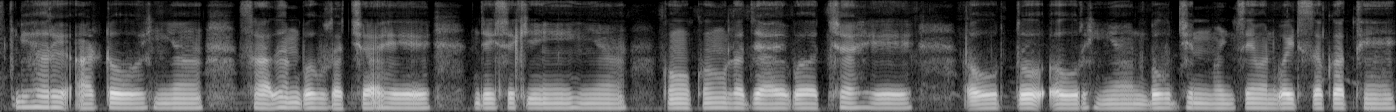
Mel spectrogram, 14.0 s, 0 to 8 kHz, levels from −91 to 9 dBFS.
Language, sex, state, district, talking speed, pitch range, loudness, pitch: Hindi, male, Chhattisgarh, Sarguja, 115 wpm, 120-125 Hz, -16 LUFS, 120 Hz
